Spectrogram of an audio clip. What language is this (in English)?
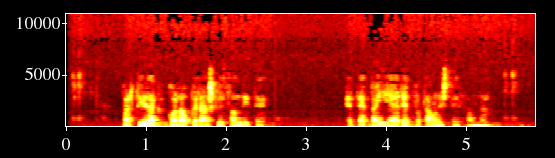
Basque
